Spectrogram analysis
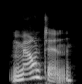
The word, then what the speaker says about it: mountain: The t sound is reduced.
